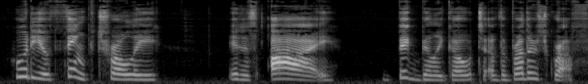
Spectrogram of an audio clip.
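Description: A female-sounding voice bellows in a put-on character voice at a fairly high pitch and a fairly slow pace. The recording is very clean, with a silent background. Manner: bold, taunting, roaring.

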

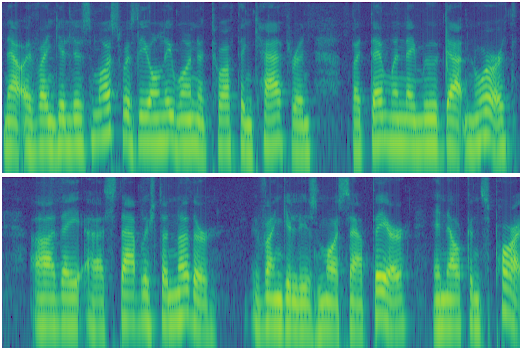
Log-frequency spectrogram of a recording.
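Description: A woman with a Philadelphia accent, very deep, low pitch, fairly even intonation, very even loudness and a moderate pace. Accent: Philadelphia American English. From Philadelphia, US. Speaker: oral history interviewee. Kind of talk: casual interview. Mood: warm, nostalgic, smiling. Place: home room. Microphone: lapel.

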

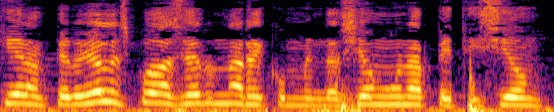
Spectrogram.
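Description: A man's high-pitched voice with ordinary pitch variation, dry with no echo, over faint background music. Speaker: shop host running a live stream. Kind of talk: casual live-stream talk to viewers. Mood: warm, appealing. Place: shop.

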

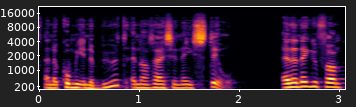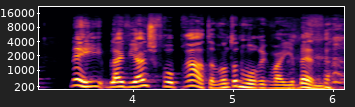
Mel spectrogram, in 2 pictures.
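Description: A man speaks at a high pitch and a fairly quick pace, with lively intonation. The background is quiet. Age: 30s. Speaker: blind competitive gamer and streamer; blind competitive gamer, streamer. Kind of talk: interview conversation. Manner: hesitant, many filler sounds. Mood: calm, reflective. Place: home room. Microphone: studio mic.

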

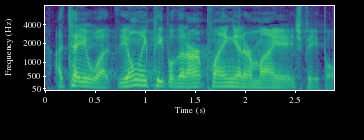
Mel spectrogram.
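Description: Against a quiet background, a man talks in a bright, sharp tone with ordinary pitch variation. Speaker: pastor. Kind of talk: sermon. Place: church.

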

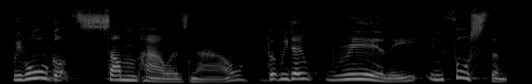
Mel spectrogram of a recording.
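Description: Speaking at a very slow pace, a woman lets her pitch swing very widely. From Wales. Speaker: barrister and arbitrator; panelist. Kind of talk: panel discussion. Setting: stage with audience. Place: stage.

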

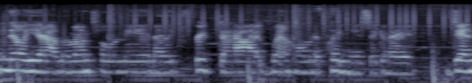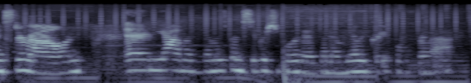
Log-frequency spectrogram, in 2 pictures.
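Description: With faint music in the background, a woman talks at a fairly quick pace with big swings in loudness. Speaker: actor guest. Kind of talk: interview answer. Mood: cheerful, laughing often. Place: home room.

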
